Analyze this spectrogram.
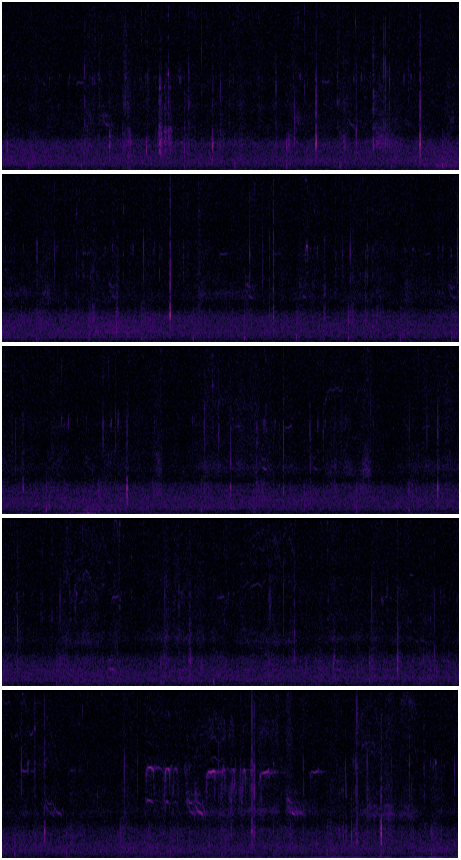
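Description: Wind blows steadily outdoors, gusting now and then.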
